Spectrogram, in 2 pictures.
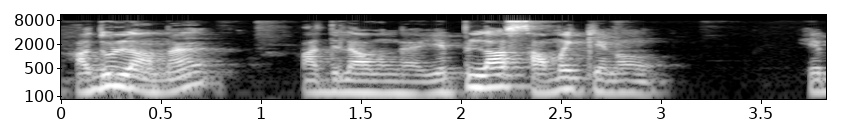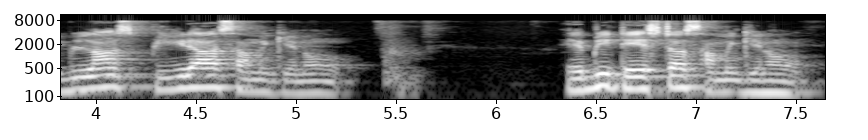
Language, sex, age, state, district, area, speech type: Tamil, male, 18-30, Tamil Nadu, Coimbatore, rural, spontaneous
